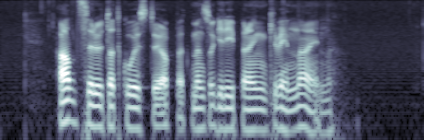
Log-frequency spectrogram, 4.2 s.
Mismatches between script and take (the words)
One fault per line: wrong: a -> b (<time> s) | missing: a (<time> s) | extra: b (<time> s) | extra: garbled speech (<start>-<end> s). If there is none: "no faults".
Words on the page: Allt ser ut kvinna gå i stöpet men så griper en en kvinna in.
wrong: kvinna -> att (1.1 s)
missing: en (2.7 s)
